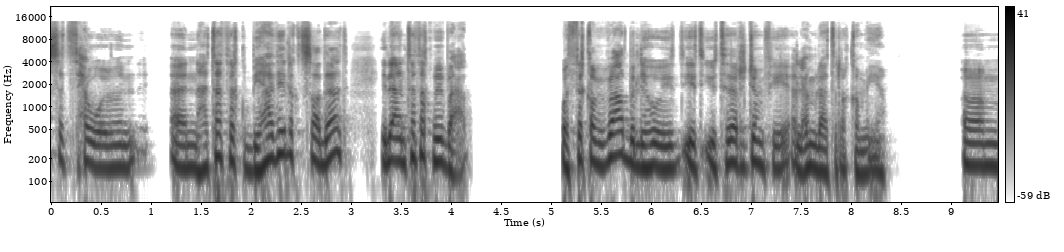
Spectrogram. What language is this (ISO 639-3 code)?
ara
